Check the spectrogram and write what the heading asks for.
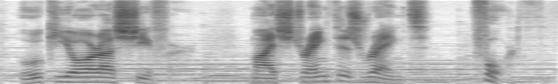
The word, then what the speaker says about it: Cifer: No, it's spelled with a C. Wait, what? Yeah, it's Cifer.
